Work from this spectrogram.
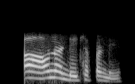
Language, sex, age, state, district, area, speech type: Telugu, female, 45-60, Andhra Pradesh, Chittoor, rural, conversation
